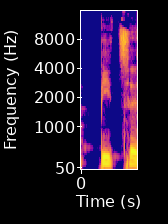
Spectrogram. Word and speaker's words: pizza: La primera Z se pronuncia como T y la segunda Z como S.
